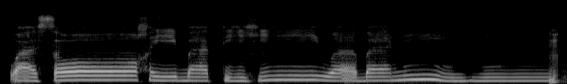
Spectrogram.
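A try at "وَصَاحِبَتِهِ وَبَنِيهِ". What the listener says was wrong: Hinya pendek. Kan tanahnya ada yang panjang. Jadi enak, jadi yang pendek jadi dipanjangin.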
